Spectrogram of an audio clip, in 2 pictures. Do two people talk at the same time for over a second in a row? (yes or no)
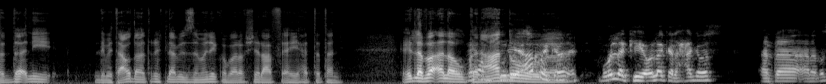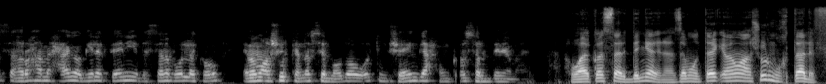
yes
